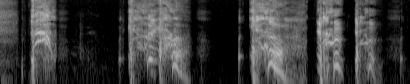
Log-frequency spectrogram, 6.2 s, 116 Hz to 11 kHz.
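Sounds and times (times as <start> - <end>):
person with congested lungs and asthma coughing harshly: 0.4 - 0.9, 1.8 - 2.9, 3.6 - 6.1.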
